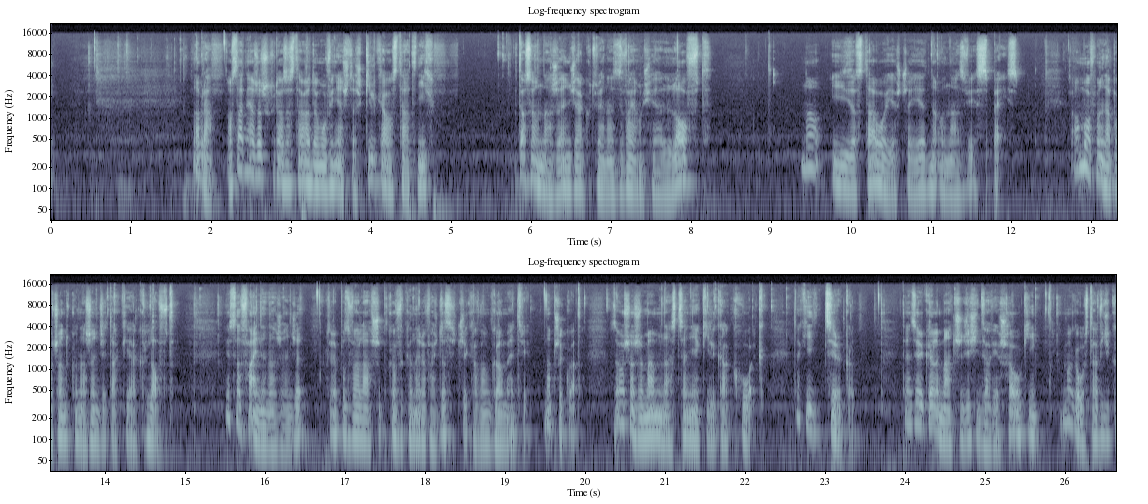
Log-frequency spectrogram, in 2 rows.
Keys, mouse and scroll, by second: 0.7 Tab, 1.5 x, 2.9 shift+a, 5.9 Tab, 6.7 middle click, 8.8-10.4 scroll down 1, 10.9 click, 12.9 Tab, 13.9 right click, 14.3 x, 15.5 middle click, 15.5-15.9 scroll down 3, 16.2 KP_1, 16.9-17.5 scroll down 1, 17.7 shift+middle click, 18.5 shift+a, 20.8 r, 21.5 click, 21.7 g, 22.2 click, 22.4 middle click, 23.1 Tab, 24.5 middle click, 25.5 middle click.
